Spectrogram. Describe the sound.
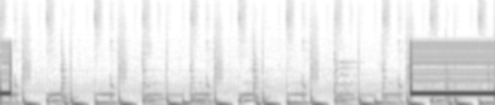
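A telephone dials out with a quick run of short keypad tones, followed by a long steady tone.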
